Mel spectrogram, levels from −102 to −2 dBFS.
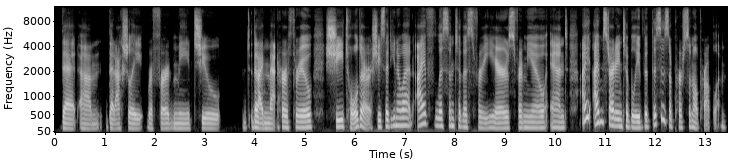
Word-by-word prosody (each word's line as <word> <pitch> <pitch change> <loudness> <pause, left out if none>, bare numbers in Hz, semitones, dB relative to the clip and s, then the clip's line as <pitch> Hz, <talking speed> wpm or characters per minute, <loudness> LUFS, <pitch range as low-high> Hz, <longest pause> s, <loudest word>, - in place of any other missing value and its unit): that, 130 -3 +2
um, 125 0 -3 0.2
that 130 -2 -1
actually 130 0 -1
referred 130 0 -2
me 130 -1 -4 0.2
to 130 -2 -1 0.6
t - - -13
that 160 -2 +6
I 130 -1 +3
met 135 -1 +1
her 160 -1 +3
through, 155 +1 +2 0.3
she 175 0 +6
told 160 +3 0
her. 195 - +2
She 175 - 0
said, 180 +2 0
"You 205 +2 -4
know 205 0 0
what? 210 0 +1
I've 245 +3 +2
listened 195 0 -2
to 185 - -3
this 165 -2 -3
for 150 - -6
years 140 0 +1
from 155 0 -2
you, 150 0 -1
and 150 -2 0 0.3
I 370 +5 +4
I'm 280 +4 +3
starting 205 -9 +3
to 175 - +1
believe 150 -1 +1
that 175 -1 -3
this 230 +8 -1
is 350 -6 -1
a - - +1
personal 160 +2 -3
problem." 165 -3 -9
155 Hz, 185 wpm, -26 LUFS, 135-180 Hz, 0.6 s, that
